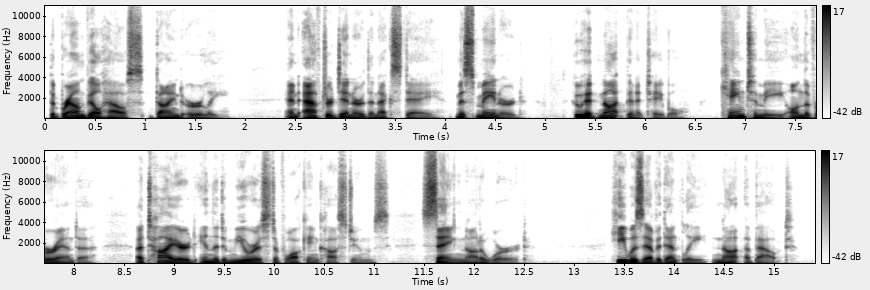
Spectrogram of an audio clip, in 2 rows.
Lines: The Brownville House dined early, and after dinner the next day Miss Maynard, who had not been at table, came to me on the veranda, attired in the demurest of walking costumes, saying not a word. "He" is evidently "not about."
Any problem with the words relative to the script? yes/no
yes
